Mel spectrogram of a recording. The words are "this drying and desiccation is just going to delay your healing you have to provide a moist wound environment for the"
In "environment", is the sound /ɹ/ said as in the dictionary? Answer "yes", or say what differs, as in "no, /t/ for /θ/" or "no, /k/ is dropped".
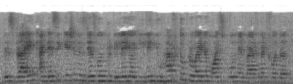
yes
